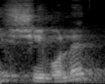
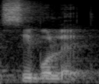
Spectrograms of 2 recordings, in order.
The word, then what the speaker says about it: Shibolet: Si él respondía no, entonces le decían, ahora pues di Shibolet, y él decía Sibolet, porque no podía pronunciar de aquella suerte.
